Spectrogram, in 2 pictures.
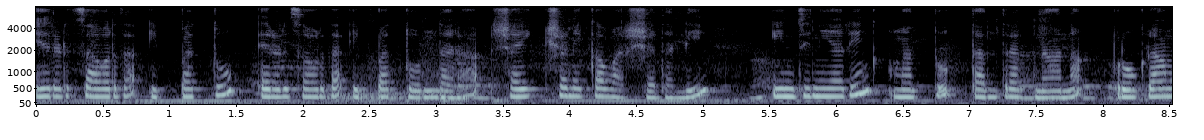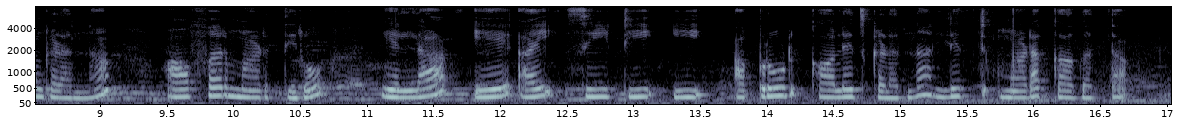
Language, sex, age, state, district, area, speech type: Kannada, female, 30-45, Karnataka, Bangalore Urban, urban, read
